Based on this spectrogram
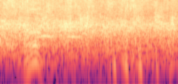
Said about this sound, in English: That applause, for those of you watching on the computer who missed the show itself, means we did good today.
